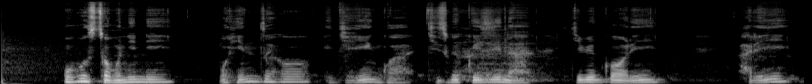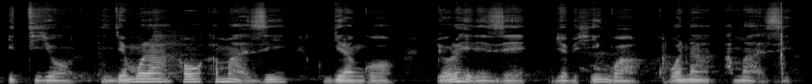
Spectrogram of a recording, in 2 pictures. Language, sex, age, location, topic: Kinyarwanda, male, 25-35, Nyagatare, agriculture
